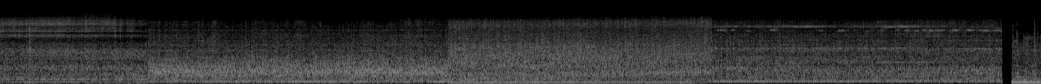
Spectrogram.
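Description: Tracked armoured vehicles moving along a road: a steady low engine hum under a broad rushing noise. The sound changes abruptly about a second and a half, four and a half and seven seconds in.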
